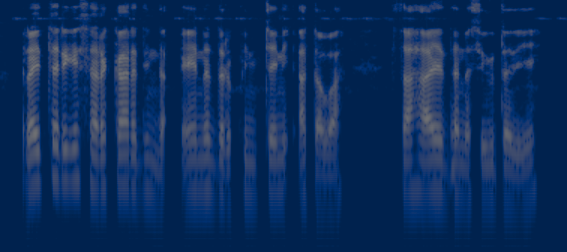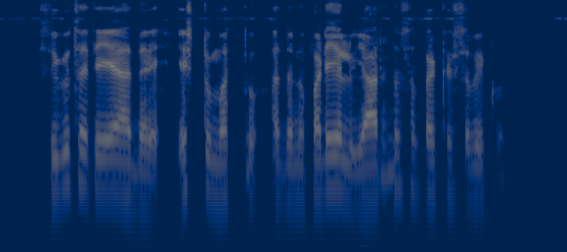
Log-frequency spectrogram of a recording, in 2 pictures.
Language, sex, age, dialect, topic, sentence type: Kannada, male, 25-30, Coastal/Dakshin, agriculture, question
